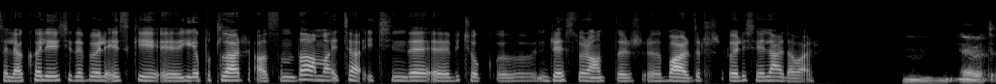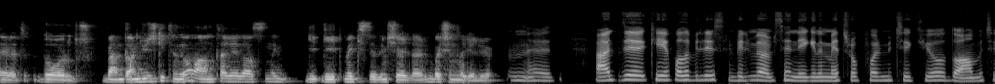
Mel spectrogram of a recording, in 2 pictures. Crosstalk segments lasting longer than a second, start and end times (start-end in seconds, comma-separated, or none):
none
